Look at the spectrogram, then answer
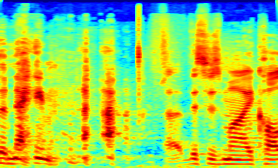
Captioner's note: laughing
